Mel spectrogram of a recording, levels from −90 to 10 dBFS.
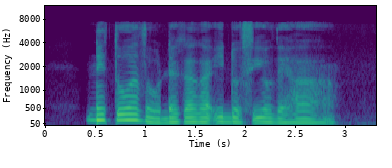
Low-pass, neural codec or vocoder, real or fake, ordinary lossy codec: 7.2 kHz; none; real; none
